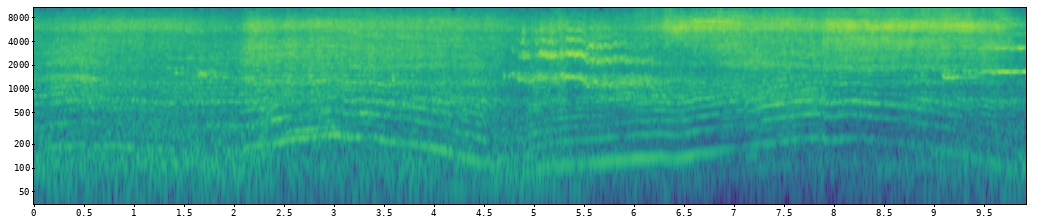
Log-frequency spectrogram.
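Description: Car engine driven hard through a cone slalom, revs climbing and dropping back several times, with brief tyre squeals about five seconds in.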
